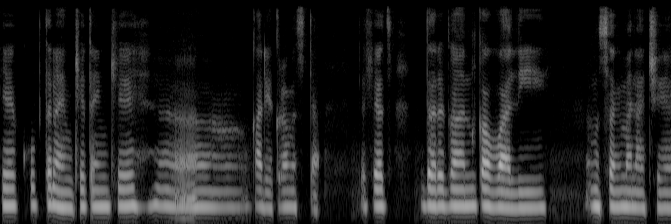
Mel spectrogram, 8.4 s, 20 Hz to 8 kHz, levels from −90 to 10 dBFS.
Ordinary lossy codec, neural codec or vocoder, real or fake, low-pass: AAC, 48 kbps; autoencoder, 48 kHz, 32 numbers a frame, DAC-VAE, trained on Japanese speech; fake; 7.2 kHz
